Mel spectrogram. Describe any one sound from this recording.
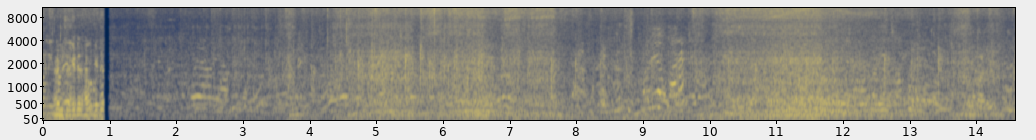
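A truck engine rumbles.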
